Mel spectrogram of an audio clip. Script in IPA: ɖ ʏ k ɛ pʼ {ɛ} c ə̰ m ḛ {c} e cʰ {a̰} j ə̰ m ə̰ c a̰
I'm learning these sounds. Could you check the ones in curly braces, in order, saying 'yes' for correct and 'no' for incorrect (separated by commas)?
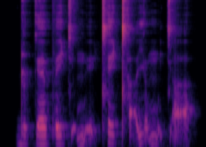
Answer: no, no, yes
